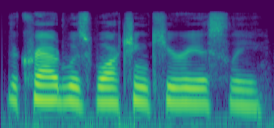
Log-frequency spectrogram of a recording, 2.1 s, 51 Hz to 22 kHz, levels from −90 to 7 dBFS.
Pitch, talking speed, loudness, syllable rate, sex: 175 Hz, 145 wpm, -16 LUFS, 4.2 syllables/s, female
